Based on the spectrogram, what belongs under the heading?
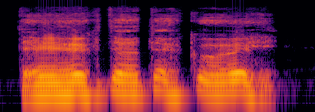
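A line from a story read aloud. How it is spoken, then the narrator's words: Furious roar. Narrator (Russian): взревел он, яростно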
